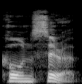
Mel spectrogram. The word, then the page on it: corn syrup: British English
